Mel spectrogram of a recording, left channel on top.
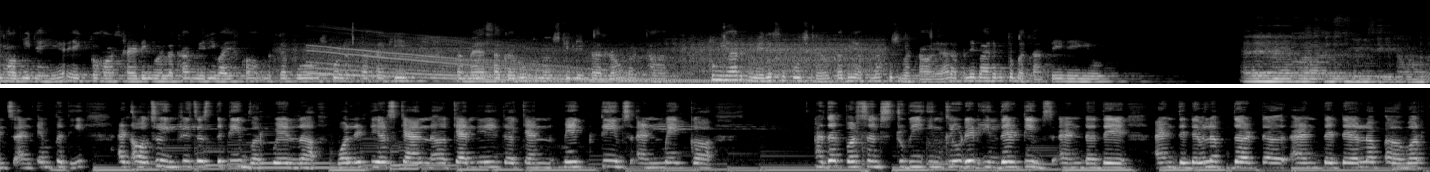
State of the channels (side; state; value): both; different; correlation 0.00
